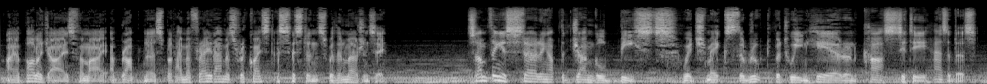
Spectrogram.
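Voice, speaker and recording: A game's military commander, low in pitch, formal and clipped. He speaks with deference, and music plays clearly behind him. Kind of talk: video game cutscene dialogue.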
